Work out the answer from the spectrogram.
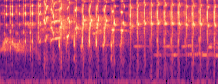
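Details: Lovebird giving a long ngekek trill, played as a lure to stir other lovebirds into singing: rapid, evenly repeated high, shrill chirps of about ten per second, running steadily with slight shifts in pitch. No other sounds.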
